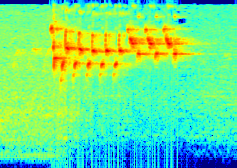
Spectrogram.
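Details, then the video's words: European goldfinch song: a quick run of bright, tinkling high notes lasting about a second and a half after a brief quiet start, with the notes stepping and twittering in a lively sequence. "غناء جميل لطائر الحسون chante du chardonneret"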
